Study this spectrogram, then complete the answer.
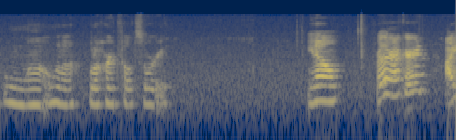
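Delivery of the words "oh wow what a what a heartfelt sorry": quiet, dry sarcasm; sarcastic. Retold or imitated. Cashier answering the employee's lame apology, dry sarcasm. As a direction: sneer at the half-hearted apology.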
